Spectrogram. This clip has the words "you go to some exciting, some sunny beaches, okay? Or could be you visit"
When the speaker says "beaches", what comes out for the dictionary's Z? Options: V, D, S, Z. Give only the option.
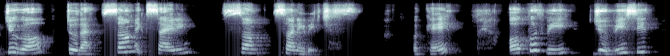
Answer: S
